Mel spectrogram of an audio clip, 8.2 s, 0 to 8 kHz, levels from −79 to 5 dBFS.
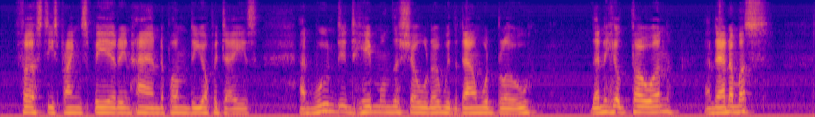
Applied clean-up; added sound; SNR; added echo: none; none; none; none.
